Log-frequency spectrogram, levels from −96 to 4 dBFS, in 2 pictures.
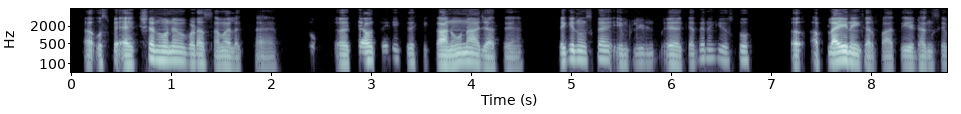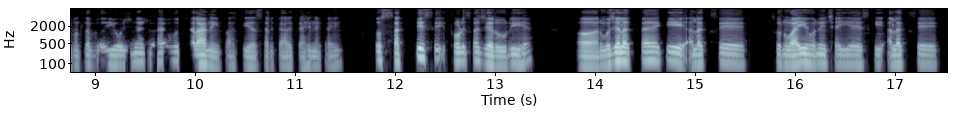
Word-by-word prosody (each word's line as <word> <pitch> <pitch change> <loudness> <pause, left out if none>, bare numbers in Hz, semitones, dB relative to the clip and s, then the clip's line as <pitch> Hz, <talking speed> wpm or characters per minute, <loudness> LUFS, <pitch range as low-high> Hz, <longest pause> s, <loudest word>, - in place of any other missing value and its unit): अ, - - +1
उसपे - - -3
एक्शन 140 - +3
होने 135 -1 +5
में 130 - +1
बड़ा 110 -1 +1
समय 95 -2 -2
लगता 85 0 -10
है। 85 - -13
तो - - -28 0.3
अ, - - +2
क्या 130 - +2
होता 135 +1 +2
है - - -11
कि, 115 -6 -11
कानून 100 +4 +6
आ 120 -2 +5
जाते 85 -3 -4
हैं 85 -1 -10 0.4
लेकिन 130 +5 +2
उसका 140 +2 -1
इम्पली 110 -4 -7
अ 110 0 -13 0.3
कहते 110 +3 -9
हैं - - -10
ना, 155 - -9
कि 150 -3 -9
उसको 135 +1 -6 0.4
अ, - - +5
अप्लाई 125 +3 +10
नहीं 120 -4 +5
कर - - -4
पाती 90 +2 -7
है 95 - 0
ढँग 90 0 -6
से 100 - -12
मतलब 95 +1 -12
योजना 100 +4 -5
जो 120 - -13
है 125 - -5
वो 130 - -7
चला 105 -4 +2
नहीं 95 -4 -6
पाती 90 +1 -13
है 90 - -5
सरकार 90 +1 -12
कहीं 85 +2 -13
न 90 - -10
कहीं। 95 +1 -14 0.4
तो - - -2
सख़्ती 170 - +1
सी 155 -1 -9
थोड़ा-सा 125 +1 -2
ज़रूरी 105 -1 -1
है। 115 +4 -7 0.5
और 90 -1 0
मुझे 105 +6 +4
लगता 130 +1 +2
है 130 0 0
कि 125 -1 -1
अलग 110 0 -3
से 110 -3 -3 0.3
सुनवाई 105 +1 +3
होनी 110 -1 -2
चाहिए 105 0 -6
इसकी 100 +2 -11
अलग 105 0 -2
से 105 -2 -6
105 Hz, 235 wpm, -25 LUFS, 95-125 Hz, 0.5 s, अप्लाई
